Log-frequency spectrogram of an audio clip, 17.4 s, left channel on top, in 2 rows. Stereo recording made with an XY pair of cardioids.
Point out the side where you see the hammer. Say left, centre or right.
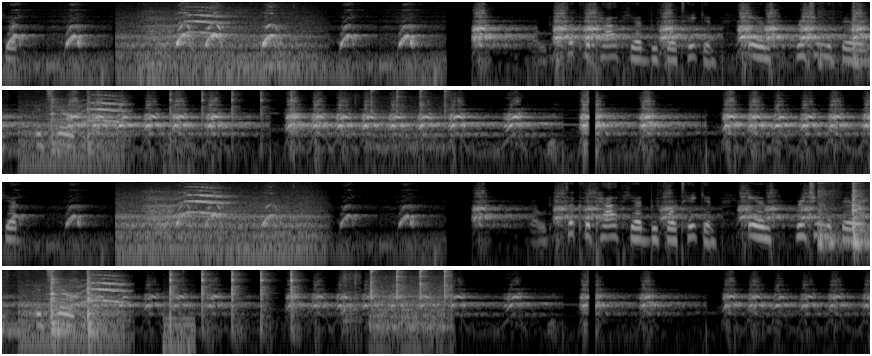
right.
